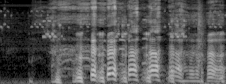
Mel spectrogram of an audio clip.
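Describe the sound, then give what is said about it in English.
Cricket chirping sound effect plays alone as a quick, evenly spaced run of about eight bright chirps, fairly loud, over a couple of seconds. “So that would probably be a good time to play the crickets.”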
